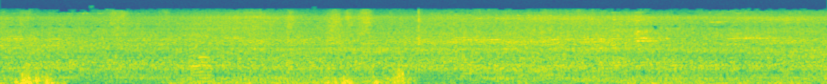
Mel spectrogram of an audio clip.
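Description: Steady background noise with indistinct voices and passing road traffic, broken by low thumps as rolls of upholstery material are pulled and handled, the loudest about half a second in and smaller ones around three to four seconds in.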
